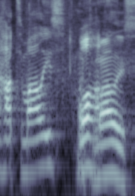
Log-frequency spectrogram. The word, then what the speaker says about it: Hot Tamales: entry of hot tom how about am i pronouncing that hot tamales yeah not tamales against our wild card candy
